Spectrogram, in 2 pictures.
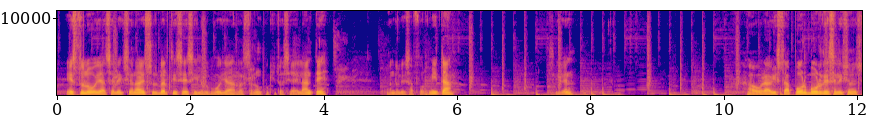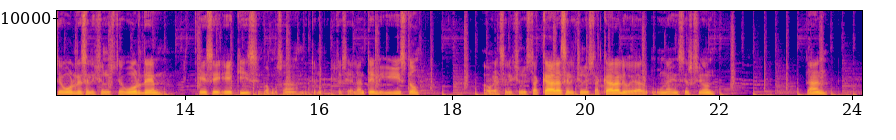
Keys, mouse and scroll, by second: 0.0 click, 1.6-3.6 drag, 4.0 middle click, 5.3 q, 5.8-6.2 scroll down 1, 6.2-9.1 middle drag, 10.7 2, 11.5 click, 12.5 shift+click, 14.2 s, 14.5 x, 16.4 click, 16.8-17.6 middle drag, 17.8-18.7 scroll up 1, 18.8 3, 19.1 click, 19.8 shift+click, 21.1 i, 23.1 click, 23.6-24.0 middle drag.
